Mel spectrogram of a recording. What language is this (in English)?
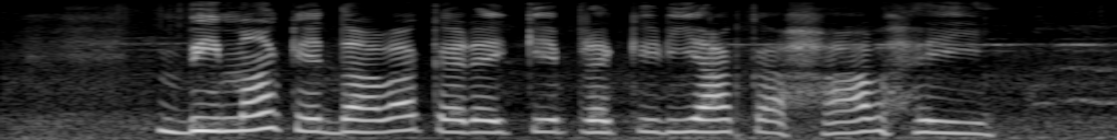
Maithili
